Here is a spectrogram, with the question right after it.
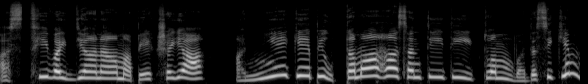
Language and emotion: Sanskrit, surprised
